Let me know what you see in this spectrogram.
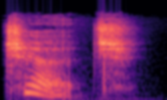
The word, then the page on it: church: British English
